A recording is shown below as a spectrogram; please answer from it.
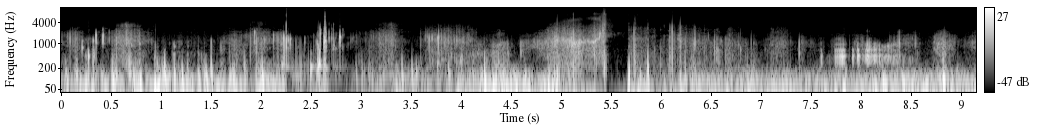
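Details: Stomach growling recorded close up, with loud gurgles, squelching rumbles and brief squeaks; borborygmi, an ordinary gut sound.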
